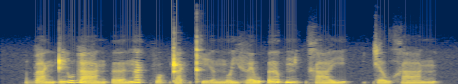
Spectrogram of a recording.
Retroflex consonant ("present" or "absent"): present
